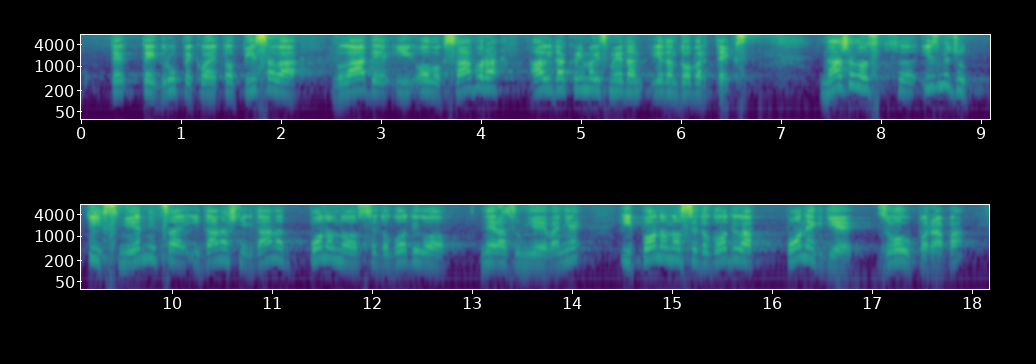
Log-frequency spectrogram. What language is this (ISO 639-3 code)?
hrv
